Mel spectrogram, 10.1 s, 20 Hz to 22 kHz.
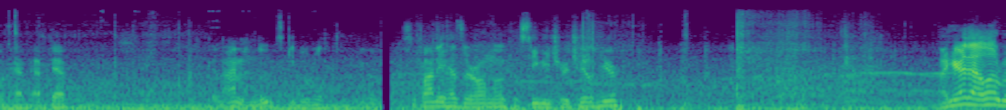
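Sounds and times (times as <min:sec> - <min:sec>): bike riding on concrete ramp: 0:04.5 - 0:09.0.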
